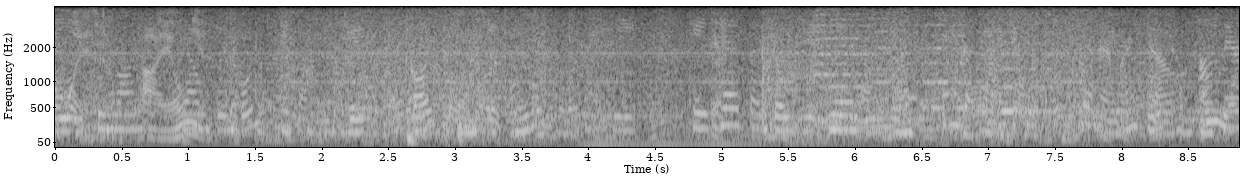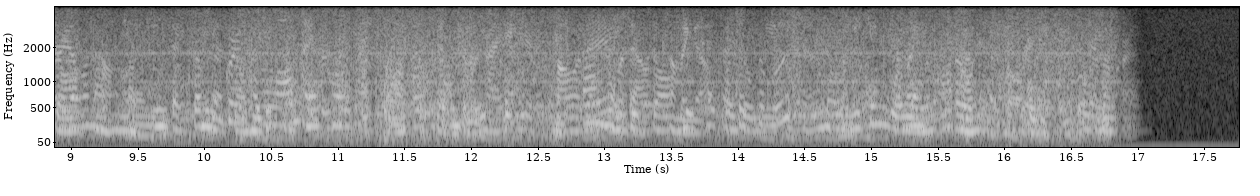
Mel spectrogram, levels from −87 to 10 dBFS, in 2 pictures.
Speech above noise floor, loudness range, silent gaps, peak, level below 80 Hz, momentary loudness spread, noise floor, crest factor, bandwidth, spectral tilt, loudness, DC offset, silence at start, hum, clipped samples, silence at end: 35 dB; 2 LU; none; 0 dBFS; -36 dBFS; 5 LU; -48 dBFS; 14 dB; 4 kHz; -10 dB/octave; -14 LUFS; 0.5%; 0 s; none; under 0.1%; 0.75 s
